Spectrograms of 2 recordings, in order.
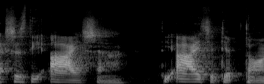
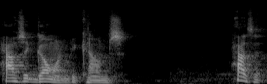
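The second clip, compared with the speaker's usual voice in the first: ordinary talk, nothing marked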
